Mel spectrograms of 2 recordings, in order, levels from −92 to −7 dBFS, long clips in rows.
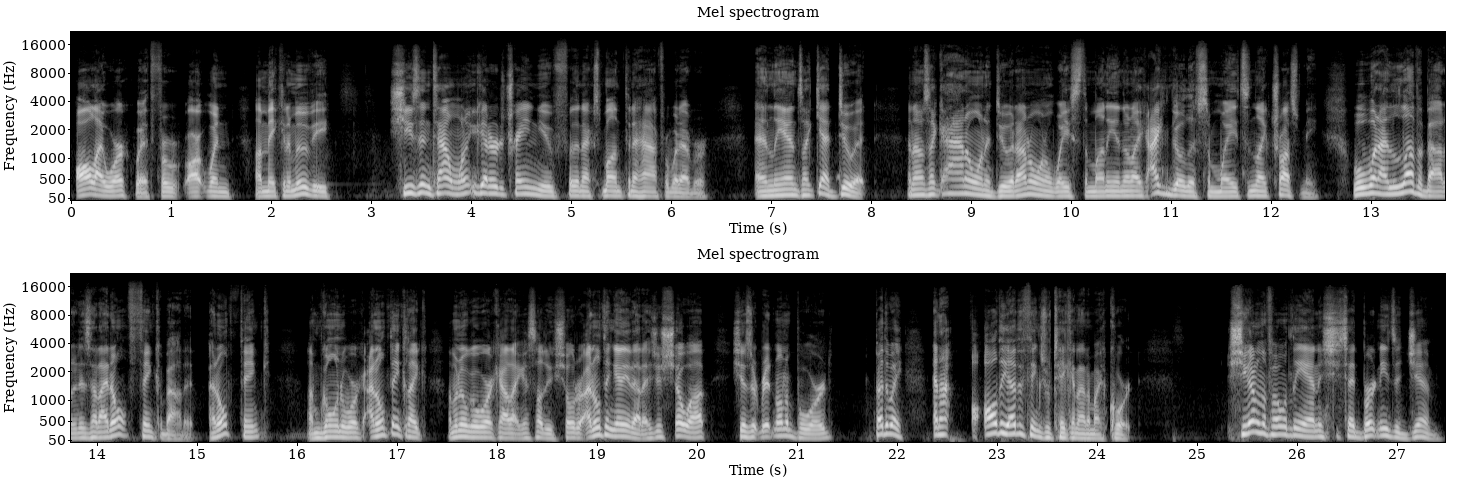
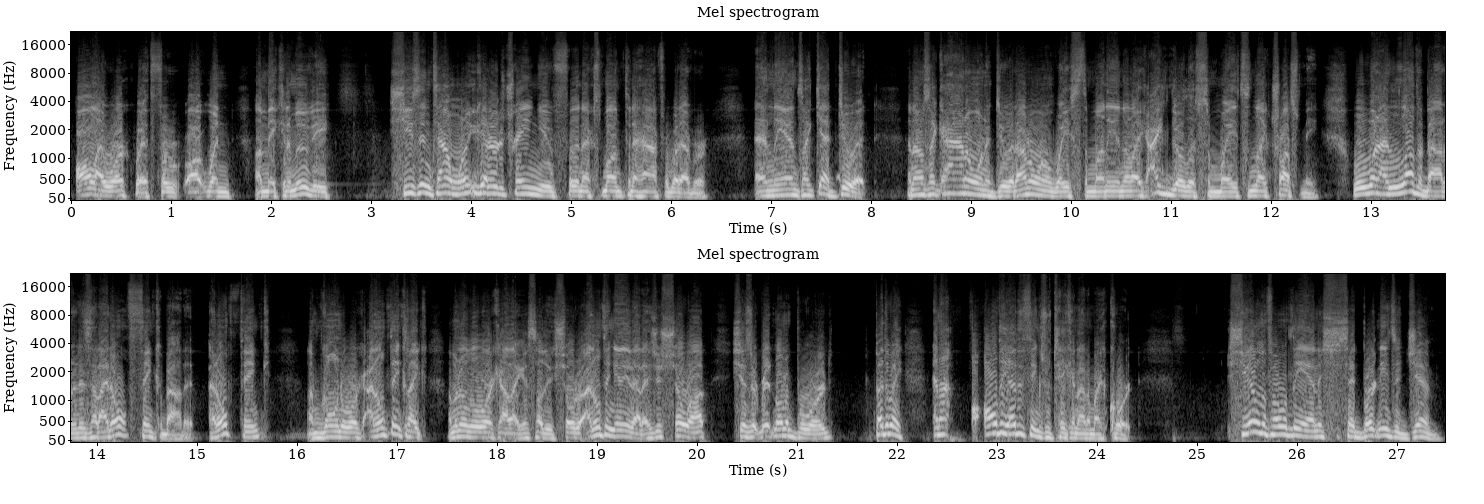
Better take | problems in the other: first | distortion; heavy; 5 dB below the speech

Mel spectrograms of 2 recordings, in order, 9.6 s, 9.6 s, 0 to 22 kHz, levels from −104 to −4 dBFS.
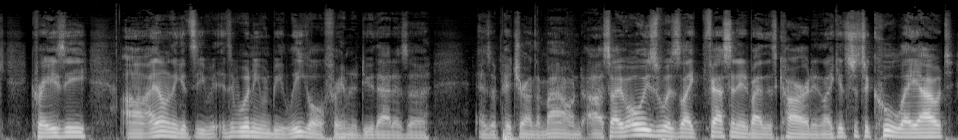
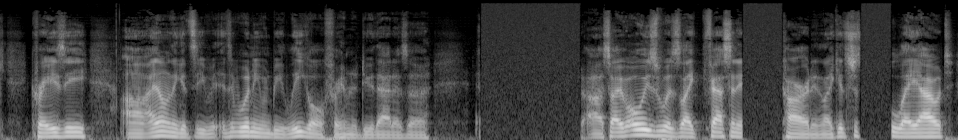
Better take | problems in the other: first | audio cutting out; at 5 s for 1 s, at 7.5 s and at 8.5 s

